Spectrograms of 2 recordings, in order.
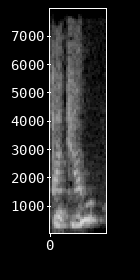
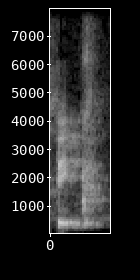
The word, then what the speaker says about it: Pique: and the herald and pique is that how you pronounce piku yeah it's pick pic okay pick his cartoons are now regularly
